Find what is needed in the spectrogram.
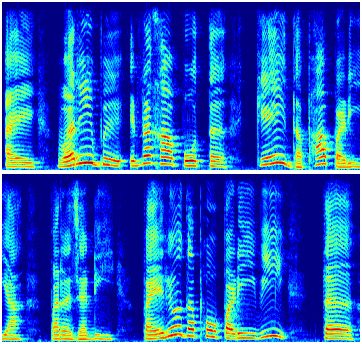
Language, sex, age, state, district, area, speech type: Sindhi, female, 30-45, Gujarat, Junagadh, rural, spontaneous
